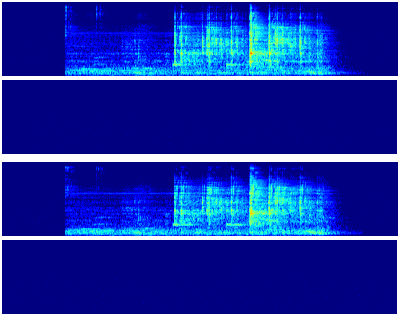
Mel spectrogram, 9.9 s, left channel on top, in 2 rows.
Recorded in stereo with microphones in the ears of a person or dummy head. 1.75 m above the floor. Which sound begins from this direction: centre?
A dropped coin, at 0.8 s.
